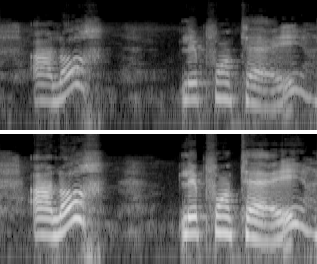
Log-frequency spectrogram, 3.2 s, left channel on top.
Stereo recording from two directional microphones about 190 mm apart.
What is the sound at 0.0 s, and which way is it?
A woman's voice, 45° right (ahead or behind).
